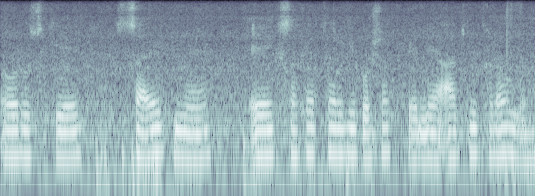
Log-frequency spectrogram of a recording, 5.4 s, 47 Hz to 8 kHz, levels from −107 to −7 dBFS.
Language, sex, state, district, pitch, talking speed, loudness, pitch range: Hindi, male, Bihar, Supaul, 130 Hz, 155 wpm, -19 LUFS, 125-135 Hz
